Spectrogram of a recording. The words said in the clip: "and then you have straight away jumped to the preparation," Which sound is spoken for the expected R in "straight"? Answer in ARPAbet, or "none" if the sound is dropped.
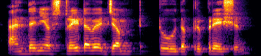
R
